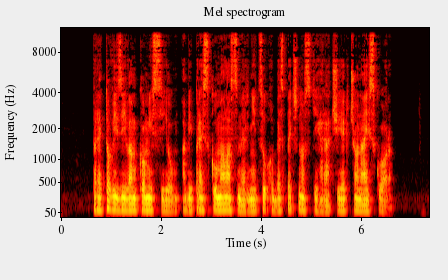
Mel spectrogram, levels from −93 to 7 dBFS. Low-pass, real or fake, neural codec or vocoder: 10.8 kHz; real; none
